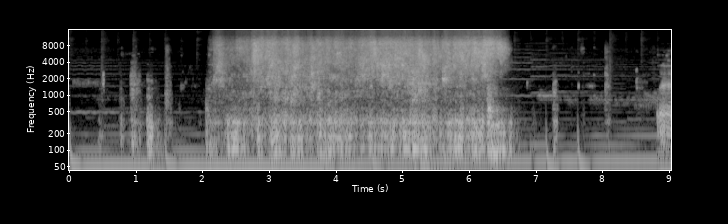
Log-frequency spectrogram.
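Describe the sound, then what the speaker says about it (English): A kitchen faucet gushes at strong water pressure while someone washes their hands, a loud rushing hiss that starts abruptly, runs for about four seconds and cuts off, with light clicks and taps before and after. "Man, damn, some strong ass water pressure."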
